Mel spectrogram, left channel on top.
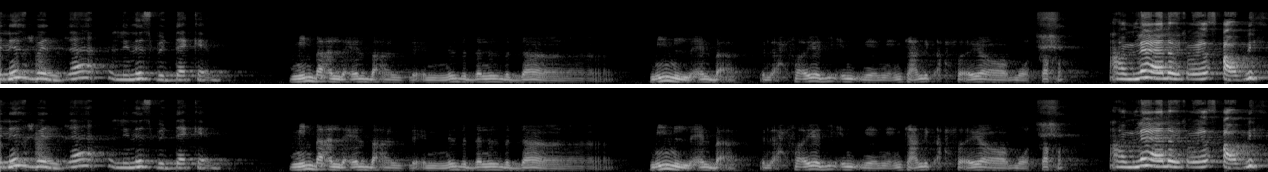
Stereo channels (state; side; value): normal; both; correlation 0.94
